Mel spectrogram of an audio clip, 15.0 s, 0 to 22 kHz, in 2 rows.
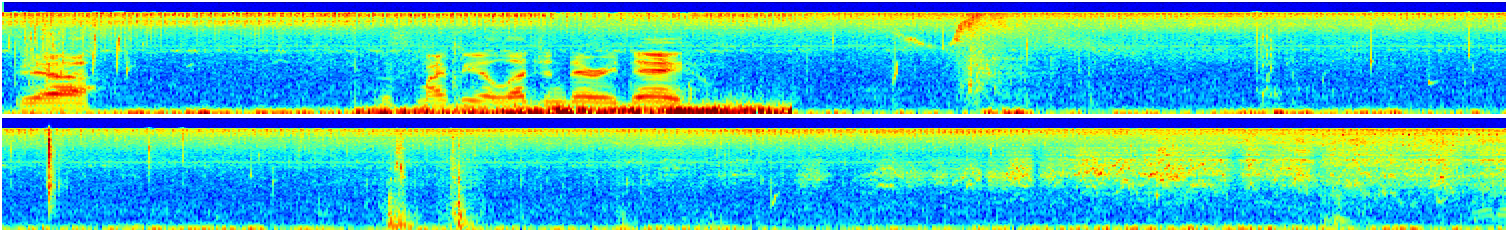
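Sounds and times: low rumble: 0:01.6 - 0:04.0.

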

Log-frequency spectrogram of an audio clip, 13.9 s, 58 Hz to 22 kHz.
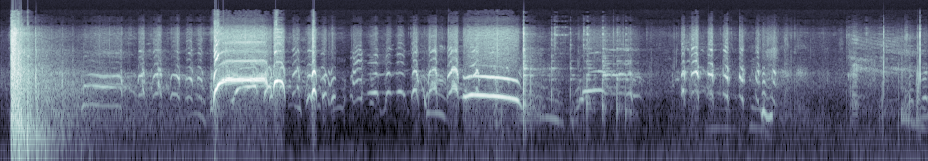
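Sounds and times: firecracker blast: 0:00.0 - 0:01.8.

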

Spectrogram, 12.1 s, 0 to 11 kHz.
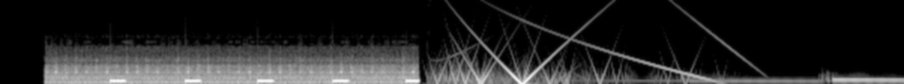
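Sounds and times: film projector whirring: 0:00.6 - 0:05.4
short beeps: 0:05.4 - 0:08.4.

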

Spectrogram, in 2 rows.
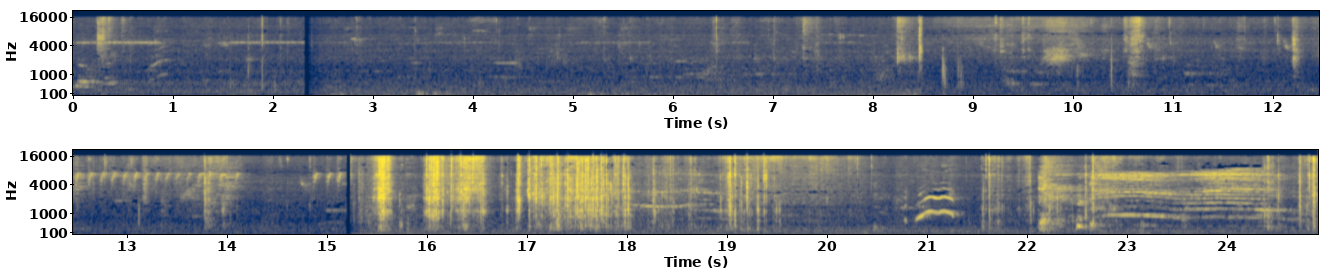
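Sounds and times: loud close rustling and crinkling: 0:15.2 - 0:20.4, 0:21.5 - 0:23.0, 0:24.3 - 0:24.9.

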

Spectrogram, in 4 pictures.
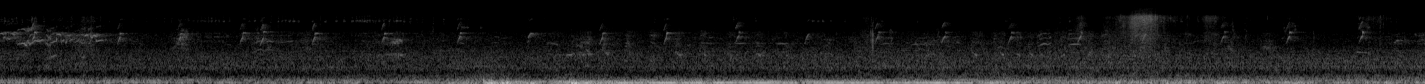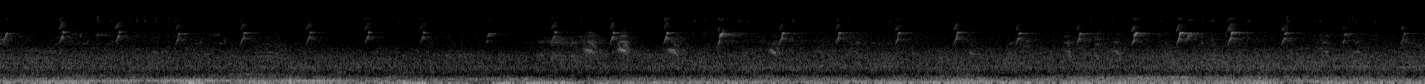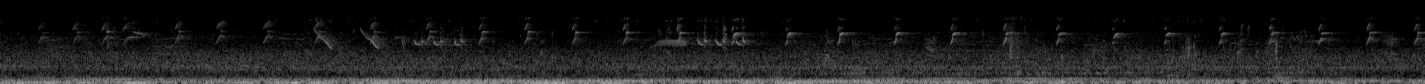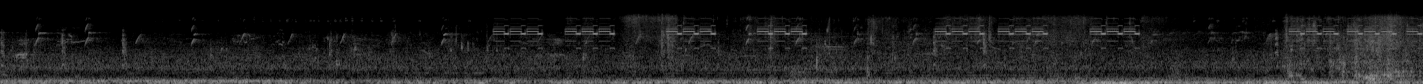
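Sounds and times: birds chirping: 0:00.0 - 0:56.9
electronic bite alarm beeping: 0:47.7 - 0:51.0, 0:52.1 - 0:54.3, 0:55.7 - 0:56.9.

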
